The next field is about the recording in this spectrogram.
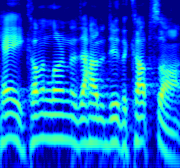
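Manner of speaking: plain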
